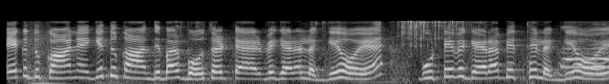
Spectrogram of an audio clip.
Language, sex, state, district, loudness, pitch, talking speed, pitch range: Punjabi, female, Punjab, Pathankot, -14 LUFS, 295 Hz, 195 wpm, 275-320 Hz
